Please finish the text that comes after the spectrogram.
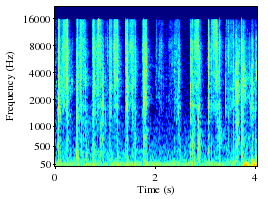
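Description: Tarot cards are shuffled close up, a quiet, steady riffle of rapid slapping and fluttering bursts with no voices.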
